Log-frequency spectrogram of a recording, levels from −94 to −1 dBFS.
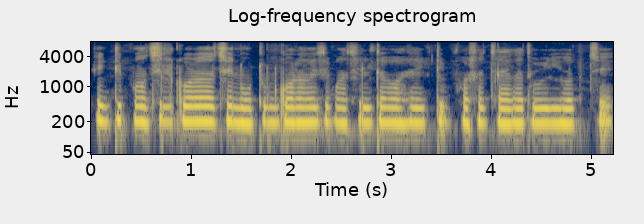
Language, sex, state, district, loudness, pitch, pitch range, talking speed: Bengali, female, West Bengal, Dakshin Dinajpur, -15 LUFS, 195 Hz, 185-200 Hz, 195 wpm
